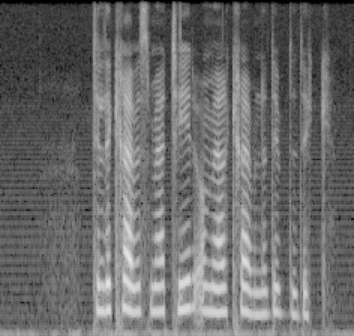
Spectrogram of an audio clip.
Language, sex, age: Norwegian, female, 18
